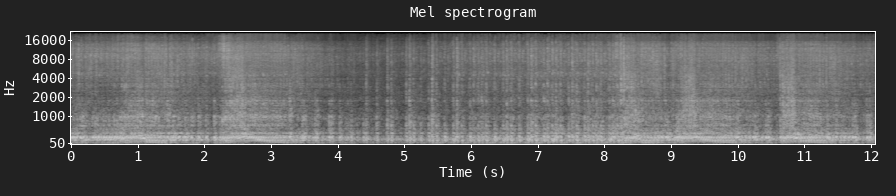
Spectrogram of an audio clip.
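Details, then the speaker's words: 1993 Harley FXR Evolution 89ci stroker, new build first start-up, air cleaner off: loose, lumpy V-twin idle with sharp throttle blips rising and falling cleanly, warming up; idle mixture being adjusted but not very sensitive; normal idle. "sounds good we got to readjust it once you put the air cleaner on yeah of course it's not real sensitive the idle mixture I keep playing with a little bit but it's not very sensitive to"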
